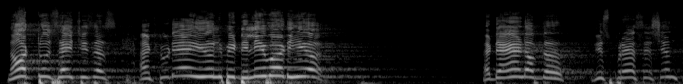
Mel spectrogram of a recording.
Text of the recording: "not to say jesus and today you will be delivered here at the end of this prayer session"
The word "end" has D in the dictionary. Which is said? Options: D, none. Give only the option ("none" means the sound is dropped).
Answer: D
